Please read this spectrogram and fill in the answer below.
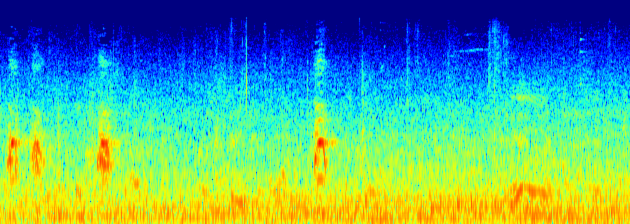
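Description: A dog barking: three short, sharp barks in the first second and one more about three seconds in, over the steady murmur of a crowd.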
